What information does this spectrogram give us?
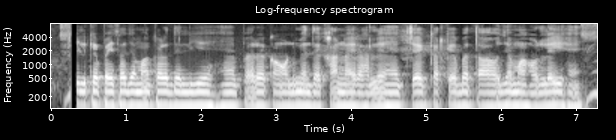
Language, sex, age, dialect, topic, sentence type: Magahi, male, 18-24, Southern, banking, question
